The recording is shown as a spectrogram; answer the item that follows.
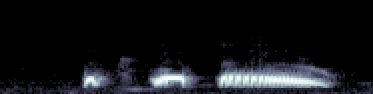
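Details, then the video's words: Spotted dove used as a trapping decoy, cooing to call in others: a short note, a held coo, then a long rolling, throbbing coo that slowly slides downward. Quiet background. "Tiếng chim cu gáy mồi gáy gọi hai hậu"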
